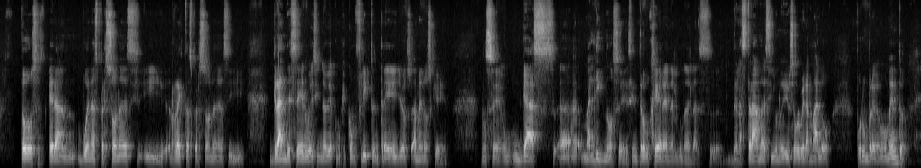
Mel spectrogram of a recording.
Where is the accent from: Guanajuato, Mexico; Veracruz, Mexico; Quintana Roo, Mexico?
Quintana Roo, Mexico; Cancún; Y yo que crecí y viví en Cancún por muchos años, ya estaba como que un poco harto de la playa y del mar.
